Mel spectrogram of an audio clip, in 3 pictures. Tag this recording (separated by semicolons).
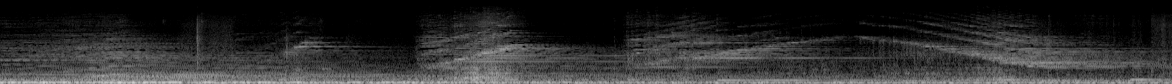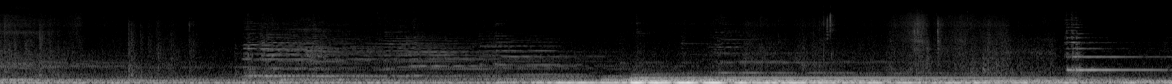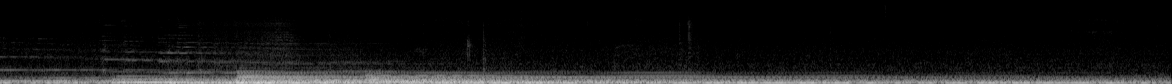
industrial; sound; soundboard; piano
